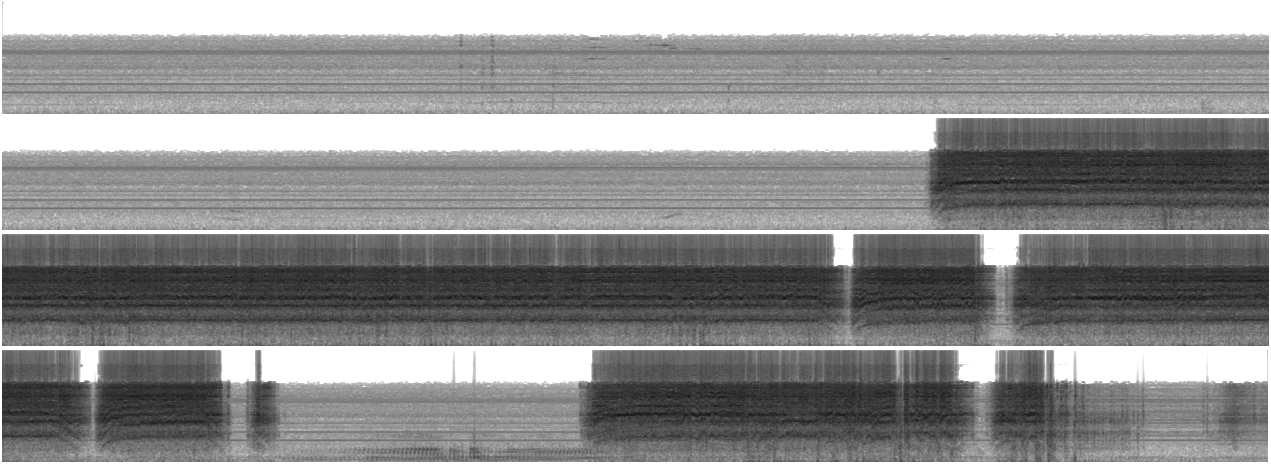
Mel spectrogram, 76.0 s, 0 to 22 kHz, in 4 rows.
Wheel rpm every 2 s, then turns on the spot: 0, 0, 0, 0, 0, 0, 0, 0, 0, 0, 0, 0, 0, 0, 0, 0, 80, 230, 230, 240, 230, 230, 230, 230, 230, 150, 130, 210, 210, 160, 30, 0, 10, 190, 210, 100, 60, 10.
72-76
